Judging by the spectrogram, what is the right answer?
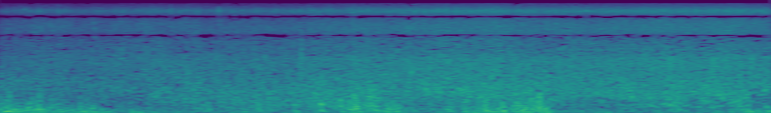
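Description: Rough sea rushing and breaking alongside a sailboat's hull, with wind buffeting the microphone in gusts.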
